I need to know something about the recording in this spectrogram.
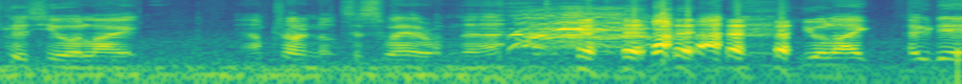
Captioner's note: both laugh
